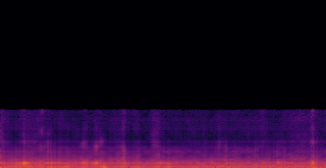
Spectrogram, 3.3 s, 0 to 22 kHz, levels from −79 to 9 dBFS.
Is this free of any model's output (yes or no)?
no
